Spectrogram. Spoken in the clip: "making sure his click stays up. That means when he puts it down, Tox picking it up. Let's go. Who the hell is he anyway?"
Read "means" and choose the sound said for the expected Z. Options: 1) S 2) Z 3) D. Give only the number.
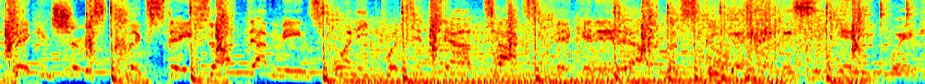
2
